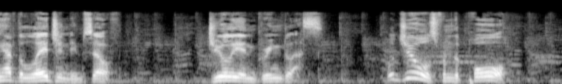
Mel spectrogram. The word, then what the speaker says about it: Grynglas: I was about 11 and ago I said green glass and I've been calling myself that ever since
